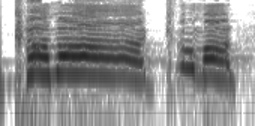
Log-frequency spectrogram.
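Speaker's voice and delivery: shouted, high cheering from the roadside; crowd shouting. Retold or imitated. Roadside crowd urging the runner on, shouting. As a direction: yell it like fans urging a runner. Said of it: "they start shouting at him".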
